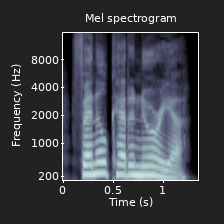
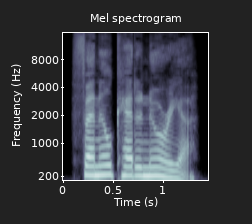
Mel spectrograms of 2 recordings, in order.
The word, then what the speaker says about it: Phenylketonuria: slowly filo new now let's say it faster fenel ketonuria fenel ketonuria great work did you know fenilcetonuria or PKU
